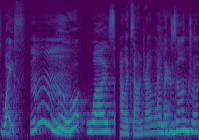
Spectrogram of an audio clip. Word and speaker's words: Alexandra: Alexandra. Did I say it wrong? You said Alexander.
